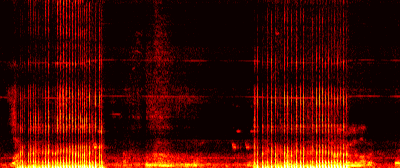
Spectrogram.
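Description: An English bulldog snores loudly, with rattling, fluttering bursts on each breath.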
